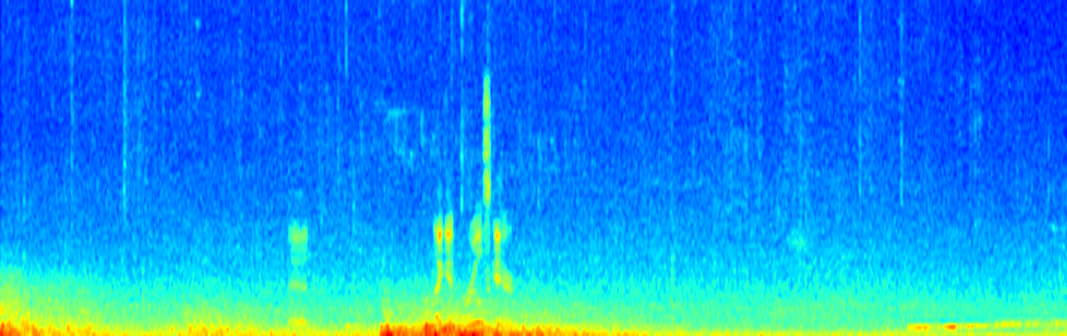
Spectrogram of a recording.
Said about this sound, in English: And then darkness comes, and the rain starts, and it gets loud, and it gets really loud, and it gets windy,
